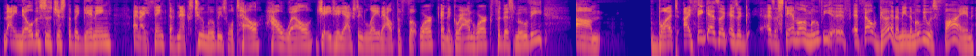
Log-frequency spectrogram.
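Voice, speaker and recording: Dude hosting a podcast, kinda high voice, really dry studio sound, chatty, likes to tease. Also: male voice, moderate pace, dry recording. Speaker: podcast host. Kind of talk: casual studio chat.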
